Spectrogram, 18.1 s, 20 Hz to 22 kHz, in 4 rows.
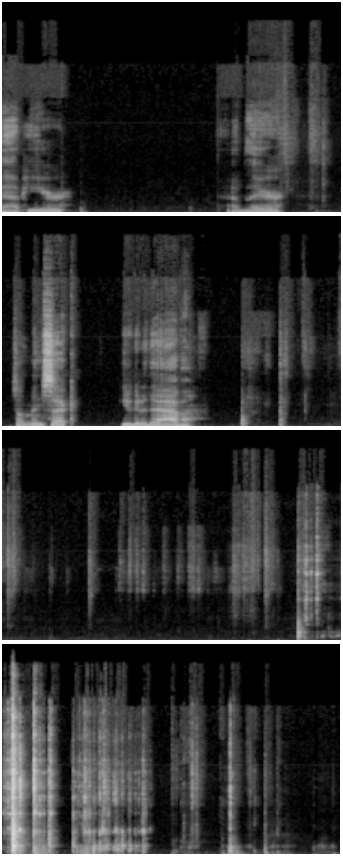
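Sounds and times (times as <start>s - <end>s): small hard parts clinking: 13.0s - 16.7s.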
